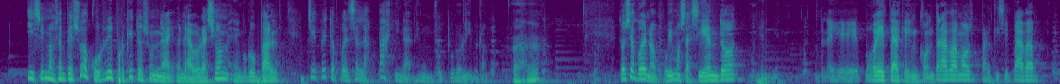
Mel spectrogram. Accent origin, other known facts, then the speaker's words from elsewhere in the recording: Ramos Mejía, Buenos Aires Province, Argentina; Yo soy de Ramos Mejía, de más o menos a unos pocos kilómetros de la General Paz, y terminé viviendo, cuando ya me mudé por acá, en pleno campo, en General Las Heras de Buenos Aires, es una zona rural.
